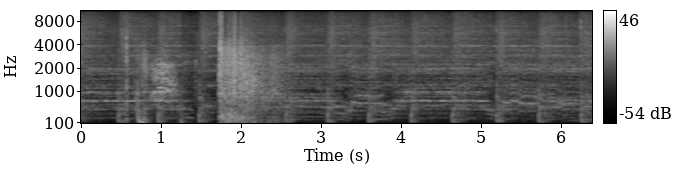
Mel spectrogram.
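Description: Soundtrack music with a loud gunshot sound effect almost two seconds in, its noise dying away over about a second.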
